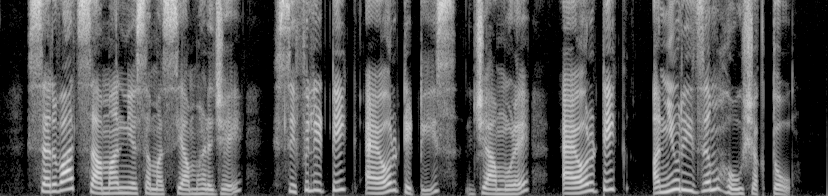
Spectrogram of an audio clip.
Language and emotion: Marathi, neutral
